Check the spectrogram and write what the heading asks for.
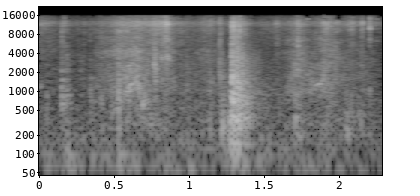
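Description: Rustling and brushing of a puppy's fur rubbing against the phone as the puppy is held and handled up close, with one louder brush a little past the middle.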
